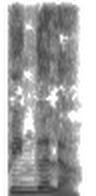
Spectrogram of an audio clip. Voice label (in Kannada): "ಪಿಂಗಲ", Kannada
